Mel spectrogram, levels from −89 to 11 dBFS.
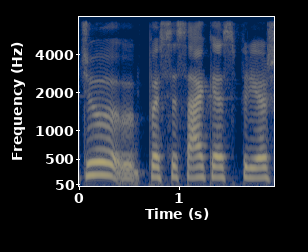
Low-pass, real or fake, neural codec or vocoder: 7.2 kHz; real; none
